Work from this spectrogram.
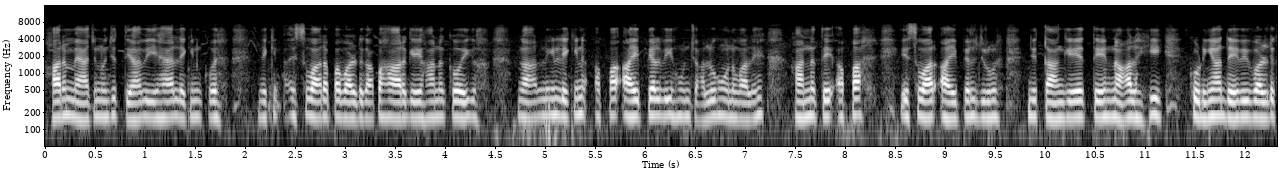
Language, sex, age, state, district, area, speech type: Punjabi, male, 30-45, Punjab, Amritsar, urban, spontaneous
